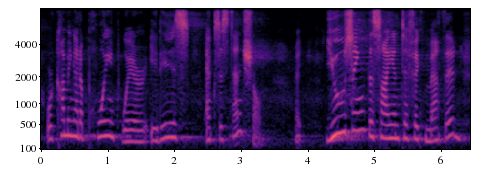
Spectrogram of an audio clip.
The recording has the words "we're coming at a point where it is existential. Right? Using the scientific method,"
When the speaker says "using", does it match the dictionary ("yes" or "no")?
yes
